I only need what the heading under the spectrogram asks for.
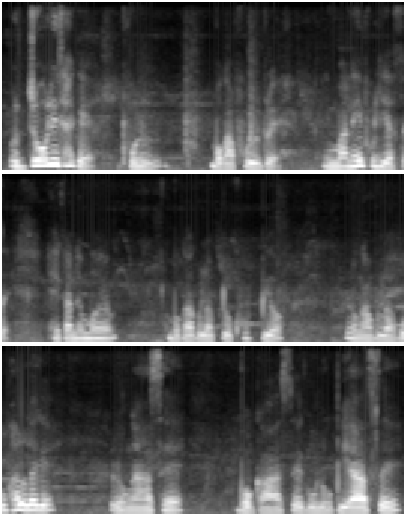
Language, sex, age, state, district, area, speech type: Assamese, female, 30-45, Assam, Sivasagar, urban, spontaneous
